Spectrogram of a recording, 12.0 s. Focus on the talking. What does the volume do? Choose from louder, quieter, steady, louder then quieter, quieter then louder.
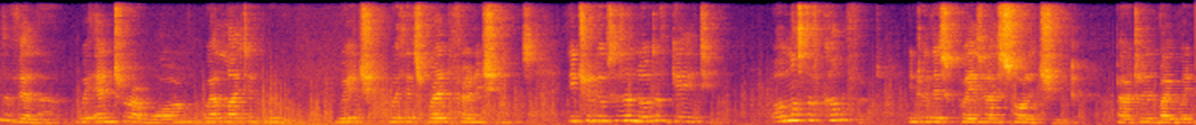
steady.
